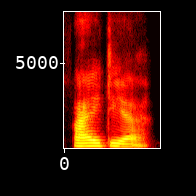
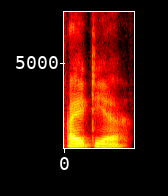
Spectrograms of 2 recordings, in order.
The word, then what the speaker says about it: idea: be Sarah and then idea it definitely is a long I at the beginning of that word so it should be idea not idea first she tried to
